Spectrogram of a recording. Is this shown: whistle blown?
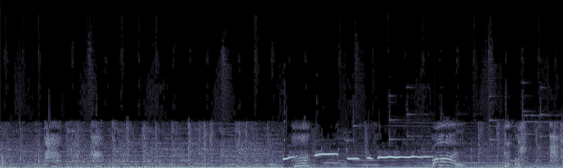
yes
